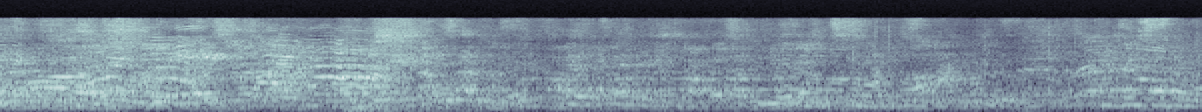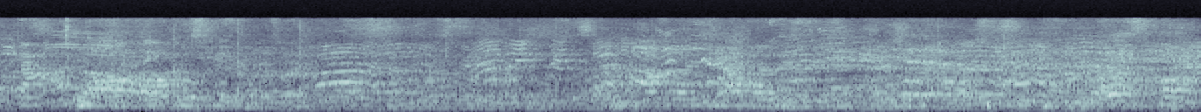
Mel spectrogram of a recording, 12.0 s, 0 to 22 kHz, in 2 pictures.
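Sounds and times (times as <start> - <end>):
chatter of spectators: 0.0 - 12.0.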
